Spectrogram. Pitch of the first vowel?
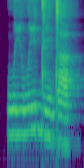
low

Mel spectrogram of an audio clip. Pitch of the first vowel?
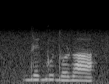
high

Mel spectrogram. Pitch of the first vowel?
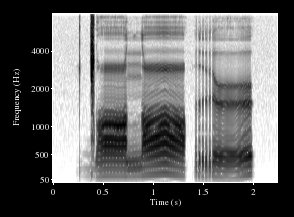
low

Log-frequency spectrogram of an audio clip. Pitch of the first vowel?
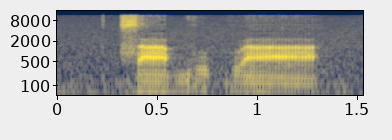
low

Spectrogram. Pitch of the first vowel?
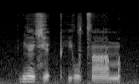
falling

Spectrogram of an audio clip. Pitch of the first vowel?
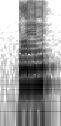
high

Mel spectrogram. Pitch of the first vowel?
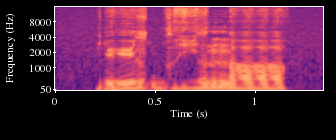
rising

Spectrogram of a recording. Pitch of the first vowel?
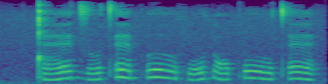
rising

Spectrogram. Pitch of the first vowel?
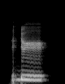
low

